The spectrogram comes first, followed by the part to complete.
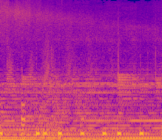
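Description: Electronic background music with a pulsing beat about three times a second; a deep sustained bass line comes in right at the start.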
